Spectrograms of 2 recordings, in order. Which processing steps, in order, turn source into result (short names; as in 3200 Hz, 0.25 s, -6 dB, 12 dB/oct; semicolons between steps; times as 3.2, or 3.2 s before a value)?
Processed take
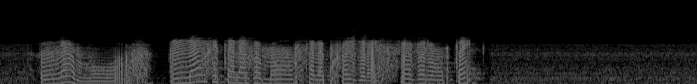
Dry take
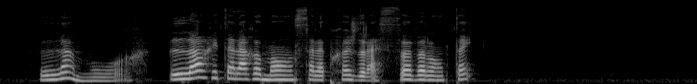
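mistuned SSB -190 Hz 290–2300 Hz; spectral compressor 10:1; gain -6 dB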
